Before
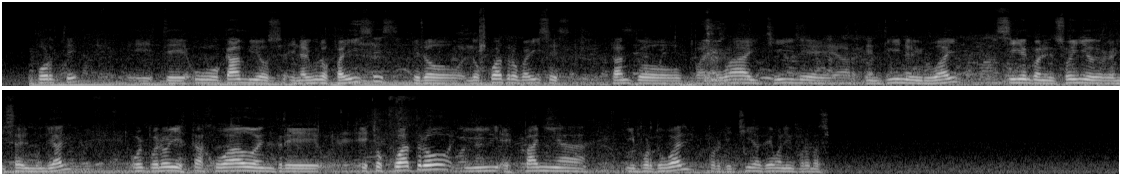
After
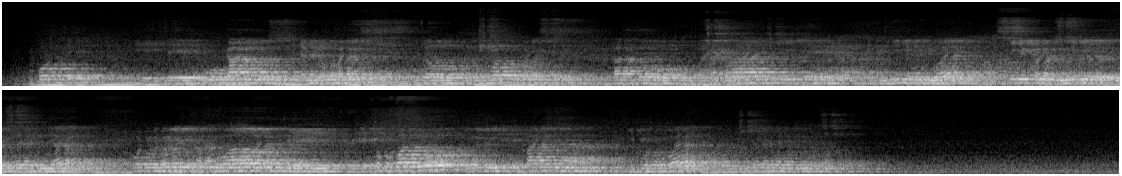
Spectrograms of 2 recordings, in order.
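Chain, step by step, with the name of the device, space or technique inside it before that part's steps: stairwell (reverberation RT60 1.8 s, pre-delay 68 ms, DRR -6 dB); trim -1 dB

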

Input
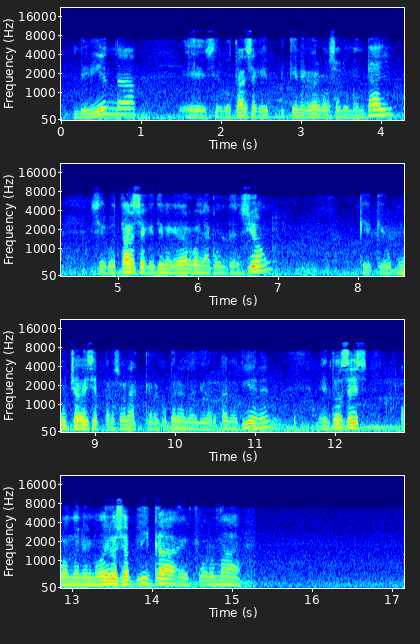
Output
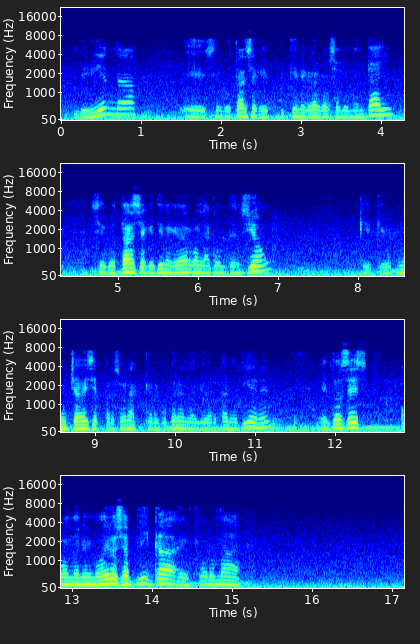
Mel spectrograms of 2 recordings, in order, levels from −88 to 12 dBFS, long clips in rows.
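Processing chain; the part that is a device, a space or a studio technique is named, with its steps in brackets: car interior (peaking EQ 130 Hz +8.5 dB 0.91 oct; treble shelf 4.8 kHz -6 dB; brown noise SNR 12 dB); trim -8 dB

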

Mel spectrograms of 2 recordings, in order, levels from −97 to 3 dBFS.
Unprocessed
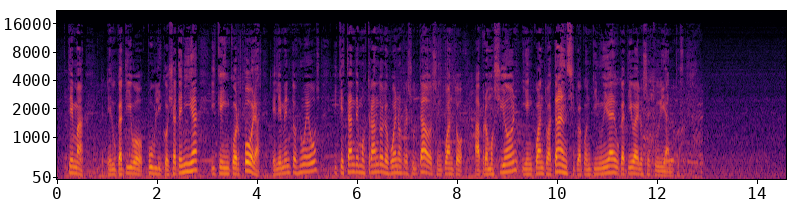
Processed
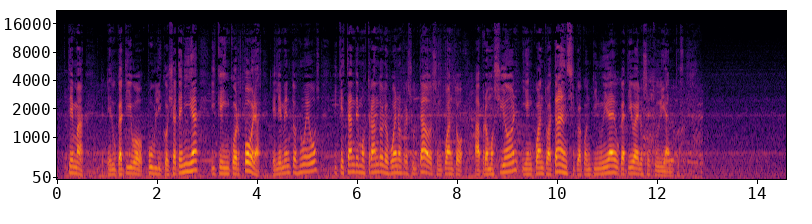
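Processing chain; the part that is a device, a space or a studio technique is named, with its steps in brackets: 10.56–11.32 s: treble shelf 5.3 kHz -8 dB; inside a helmet (treble shelf 3.9 kHz -7 dB; small resonant body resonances 620/1700 Hz, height 13 dB, ringing for 90 ms)

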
